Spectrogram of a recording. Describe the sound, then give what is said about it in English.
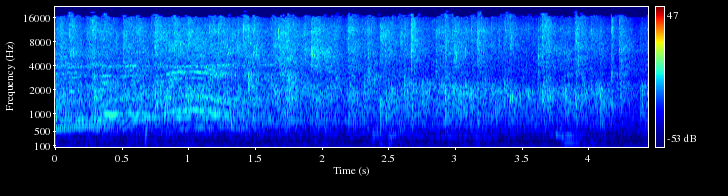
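A church audience applauds to welcome a guest speaker to the pulpit, the clapping sustained and dense throughout and easing slightly toward the end. “Would you please give a warm welcome today to the Dr. Terrence Green, everybody. Give him a hand.”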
